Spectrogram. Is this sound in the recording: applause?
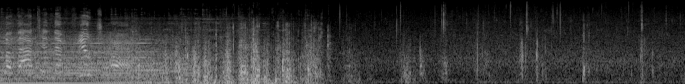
no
